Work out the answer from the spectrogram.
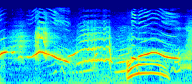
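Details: A captive African grey parrot at Jungle Gardens, a talented mimic, gives clear, tuneful whistles that slide up and then down, three or four phrases in quick succession, over a faint steady indoor hum.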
